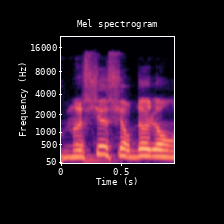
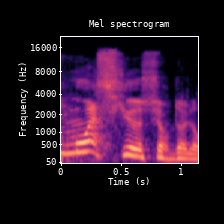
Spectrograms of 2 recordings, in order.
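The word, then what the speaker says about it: Moissieu-sur-Dolon: Une autre citation pour Gisèle Lantôme, qui habite donc Monsieur sur Dolon, disais-je. C'est vrai que c'est un drôle de nom, Moisieux. C'est Moissieux sur Dolon.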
